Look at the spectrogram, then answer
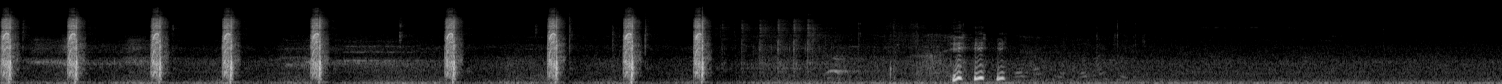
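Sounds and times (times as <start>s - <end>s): airsoft gun shots: 0.0s - 0.9s, 1.5s - 2.4s, 3.1s - 3.4s, 4.4s - 4.7s, 5.5s - 7.2s.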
